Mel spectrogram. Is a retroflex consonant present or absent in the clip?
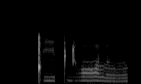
present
